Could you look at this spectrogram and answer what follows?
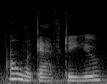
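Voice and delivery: soft, gentle promise; reassuring. A narrator's reading. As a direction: comfort the little creature. Elmer comforting the creature.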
